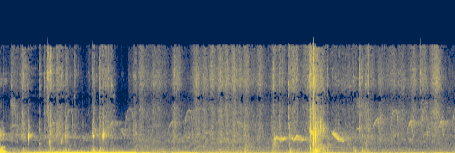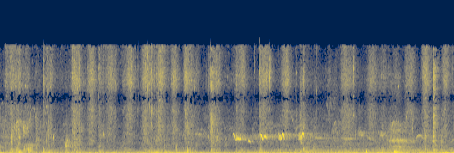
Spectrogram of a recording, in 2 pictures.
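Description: Lumps of lit charcoal clattering in a steel wok, with one sharp clatter about six seconds in, over a steady low hum. A few faint high chirps.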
